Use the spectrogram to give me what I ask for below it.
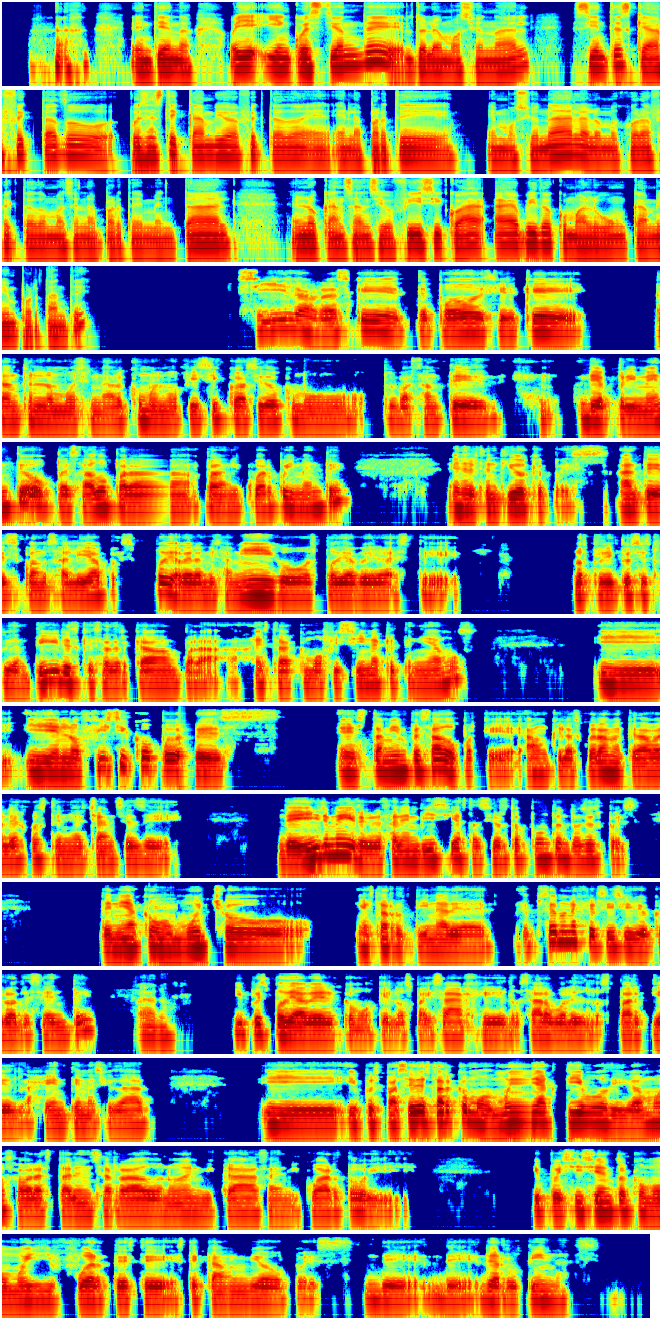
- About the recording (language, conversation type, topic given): Spanish, advice, ¿Cómo puedo manejar la incertidumbre durante una transición, como un cambio de trabajo o de vida?
- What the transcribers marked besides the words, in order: chuckle; chuckle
